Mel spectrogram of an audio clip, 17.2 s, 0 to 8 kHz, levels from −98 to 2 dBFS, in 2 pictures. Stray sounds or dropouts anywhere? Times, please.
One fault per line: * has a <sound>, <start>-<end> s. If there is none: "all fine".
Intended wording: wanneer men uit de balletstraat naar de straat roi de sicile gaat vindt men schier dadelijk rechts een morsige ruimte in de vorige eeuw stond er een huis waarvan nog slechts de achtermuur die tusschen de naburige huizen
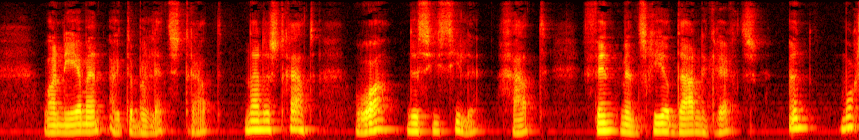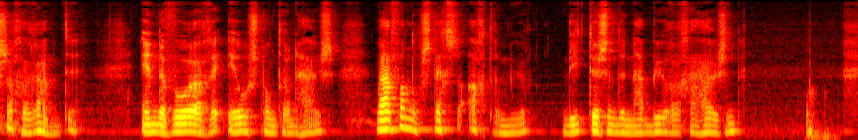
* has a thud, 16.6-17.0 s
